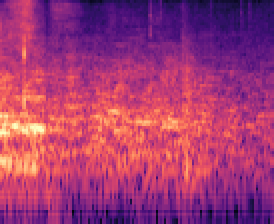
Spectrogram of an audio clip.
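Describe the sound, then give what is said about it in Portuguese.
Steady hiss of rain falling outdoors at Caldas across the whole moment, with hurried footsteps of people running to a parking lot and faint murmuring voices mixed underneath. “Chove nas caldas, por isso corremos para o estacionamento.”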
